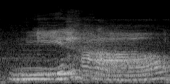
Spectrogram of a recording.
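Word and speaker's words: 你好: Oke. Bacanya itu how. Coba kalian boleh ulangi. Ni how. Oke. Ni how.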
